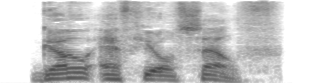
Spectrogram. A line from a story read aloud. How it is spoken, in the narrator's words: calmly replied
